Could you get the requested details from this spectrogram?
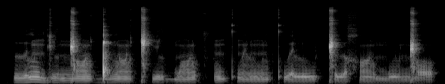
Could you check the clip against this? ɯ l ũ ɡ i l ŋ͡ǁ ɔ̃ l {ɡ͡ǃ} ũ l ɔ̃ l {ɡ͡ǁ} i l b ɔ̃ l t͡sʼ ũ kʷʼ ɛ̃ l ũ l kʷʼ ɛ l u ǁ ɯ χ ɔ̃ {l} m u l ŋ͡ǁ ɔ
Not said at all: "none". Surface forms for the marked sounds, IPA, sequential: ɡ͡ǃ, ǁʰ, l

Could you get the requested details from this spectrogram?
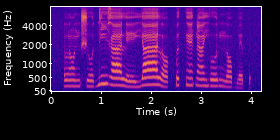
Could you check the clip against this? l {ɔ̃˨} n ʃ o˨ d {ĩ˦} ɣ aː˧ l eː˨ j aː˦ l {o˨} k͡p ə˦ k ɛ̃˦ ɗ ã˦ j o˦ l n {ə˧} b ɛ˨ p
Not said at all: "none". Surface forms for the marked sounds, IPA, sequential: ɔ̃˨, ĩ˦, ɔ˨, ɔ˧

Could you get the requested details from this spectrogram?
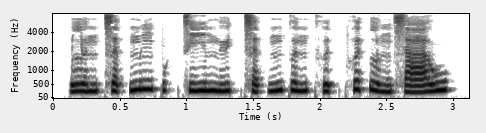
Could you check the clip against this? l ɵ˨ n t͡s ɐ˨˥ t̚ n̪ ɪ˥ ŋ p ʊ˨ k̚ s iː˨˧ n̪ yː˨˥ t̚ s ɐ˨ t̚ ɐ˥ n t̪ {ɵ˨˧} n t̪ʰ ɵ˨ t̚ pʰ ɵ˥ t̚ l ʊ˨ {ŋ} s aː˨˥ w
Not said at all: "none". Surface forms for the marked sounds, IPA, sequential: ɵ˨˧, ŋ

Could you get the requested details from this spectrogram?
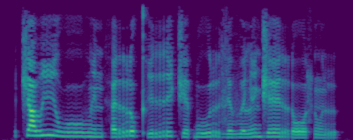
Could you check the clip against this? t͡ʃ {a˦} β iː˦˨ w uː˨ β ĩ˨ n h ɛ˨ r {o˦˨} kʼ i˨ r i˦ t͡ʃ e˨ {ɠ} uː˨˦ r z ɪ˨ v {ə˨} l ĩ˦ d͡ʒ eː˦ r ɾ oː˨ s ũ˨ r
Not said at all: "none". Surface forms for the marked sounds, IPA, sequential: a˦, o˦˨, ɓ, ɪ˨

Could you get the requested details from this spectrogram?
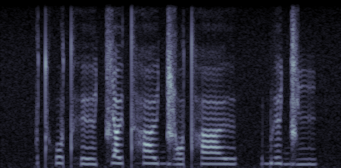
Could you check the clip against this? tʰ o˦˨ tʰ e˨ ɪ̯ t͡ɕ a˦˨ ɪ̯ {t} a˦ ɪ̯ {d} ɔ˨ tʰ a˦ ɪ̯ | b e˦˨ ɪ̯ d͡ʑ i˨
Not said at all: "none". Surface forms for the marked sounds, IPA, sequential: tʰ, d͡ʑ

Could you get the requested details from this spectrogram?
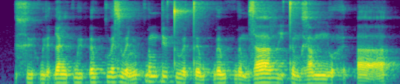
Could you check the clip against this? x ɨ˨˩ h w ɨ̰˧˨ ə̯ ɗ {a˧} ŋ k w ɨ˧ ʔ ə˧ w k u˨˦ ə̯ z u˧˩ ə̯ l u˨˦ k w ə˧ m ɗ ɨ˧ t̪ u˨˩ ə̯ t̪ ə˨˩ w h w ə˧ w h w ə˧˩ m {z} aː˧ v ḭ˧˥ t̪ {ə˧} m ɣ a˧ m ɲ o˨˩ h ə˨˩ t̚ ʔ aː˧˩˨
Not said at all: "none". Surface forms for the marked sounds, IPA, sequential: a˧, z, ə˨˩

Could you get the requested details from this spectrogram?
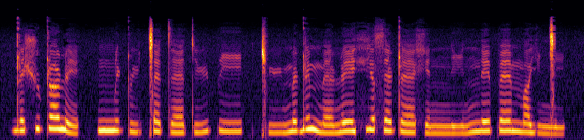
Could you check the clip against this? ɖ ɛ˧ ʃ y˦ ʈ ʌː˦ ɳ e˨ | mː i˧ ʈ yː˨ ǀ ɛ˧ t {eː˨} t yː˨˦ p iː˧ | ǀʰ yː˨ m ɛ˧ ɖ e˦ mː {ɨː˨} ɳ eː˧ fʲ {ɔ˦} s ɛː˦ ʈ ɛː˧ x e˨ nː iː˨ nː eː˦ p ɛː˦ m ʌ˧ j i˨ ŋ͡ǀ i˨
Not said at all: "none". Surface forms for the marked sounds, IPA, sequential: ɛː˨, ɛː˨, ʌ˦

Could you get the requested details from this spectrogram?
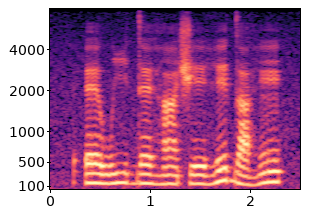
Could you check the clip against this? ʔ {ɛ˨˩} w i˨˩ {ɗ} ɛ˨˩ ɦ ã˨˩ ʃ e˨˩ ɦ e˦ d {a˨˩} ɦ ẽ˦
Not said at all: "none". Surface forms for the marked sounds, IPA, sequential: ɛ˨˩, d, a˨˩

